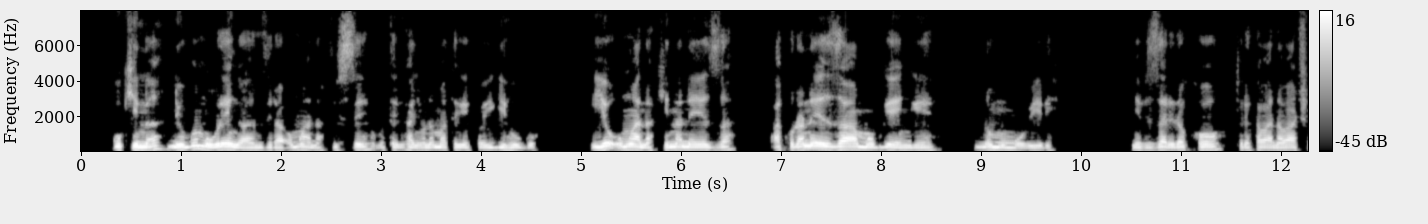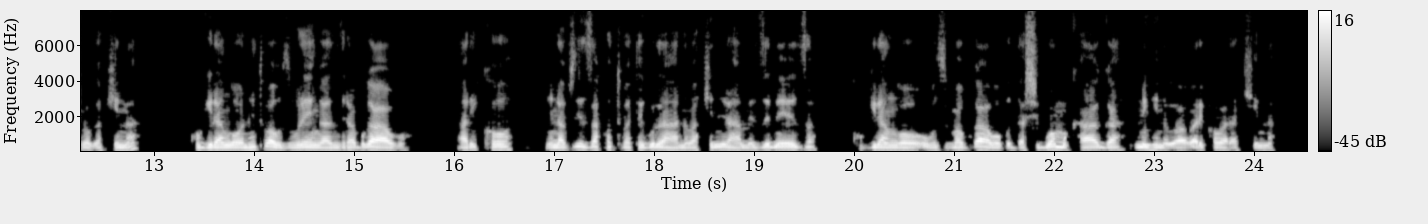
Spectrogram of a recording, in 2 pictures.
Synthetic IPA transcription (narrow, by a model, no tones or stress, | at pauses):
ɡ̥ukʰinaniumŋe̞muβuɾe̞ːŋɡaːnziɾaumŋaːnafise̞umute̞ɡe̞kaɲwonamate̞ɡe̞ko̞jiɡiɦuɡu | ijo̞ʔumŋaːnakinane̞ːza | a̰kuɾane̞ːzamub̚ɡe̞ːŋɡe̞ | no̞mumuβiɾi | nivjiːzaɾe̞̰ːɾo̞kʰo̞tuɾe̞kaβaːnaβaːt͡ʃuβaɡakʰina | kuɡiɾaŋɡo̞n̥hituβaβuzuβuɾe̞ːŋɡaːnziɾabɡaːβo̞ | aɾikʰo̞ | ninavjiːzako̞tuβateɡuɾiɾaɦaːn̥huβakʰiniɾahame̞ze̞ne̞̰ːza | kuɡiɾaŋɡo̞ṵβuzimab̚ɡaːβo̞βudaʃiɡwamukʰaːɡaniŋ̥hinoβaoβa̰ɾikʰo̞βaɾakʰina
